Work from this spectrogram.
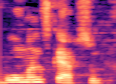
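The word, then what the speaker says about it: Bowman's capsule: ये जो बोमन्स कैप्सूल है यहाँ पे, ये जो मैंने यहाँ पे मेंशन किया हुआ है, this is हाउ you pronounce it, द बोमन्स कैप्सूल।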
